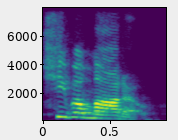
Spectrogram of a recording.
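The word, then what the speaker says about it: Cibo Matto: I can't pronounce it. It's Chivo Mato is the band, and I only know that because I heard them say it.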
